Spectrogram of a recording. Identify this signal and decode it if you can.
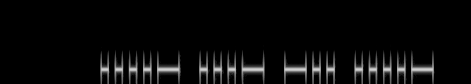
Morse code, heard as a keyed tone, about 17 wpm, 700 Hz. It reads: 4VD4
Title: All Cut Numbers - 4-Digit 17wpm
